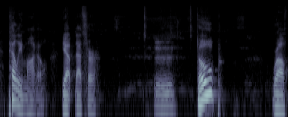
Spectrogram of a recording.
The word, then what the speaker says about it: Peli Motto: here Ralph's got us Pele motto and I think it's pronounced a little different Peli Peli motto yep that's her dope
